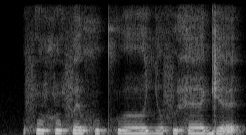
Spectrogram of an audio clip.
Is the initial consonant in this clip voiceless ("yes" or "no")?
yes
